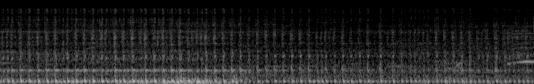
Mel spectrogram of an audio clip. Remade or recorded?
recorded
